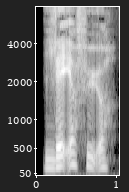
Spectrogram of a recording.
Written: lagerføre

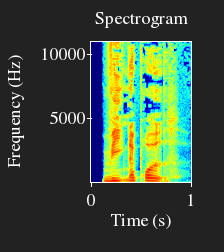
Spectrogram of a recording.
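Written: WIENERBRØDENE

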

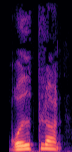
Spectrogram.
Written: rødblond

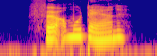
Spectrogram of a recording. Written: førmoderne

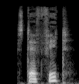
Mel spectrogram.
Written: stafet

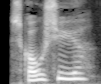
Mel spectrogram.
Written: skovsyre

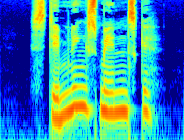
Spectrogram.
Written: stemningsmenneske

